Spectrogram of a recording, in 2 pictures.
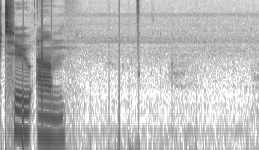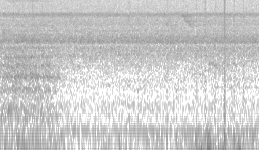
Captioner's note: silence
